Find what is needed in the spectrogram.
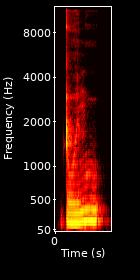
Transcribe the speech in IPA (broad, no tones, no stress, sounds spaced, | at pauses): ʈ o ɪ̯ n̪ u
